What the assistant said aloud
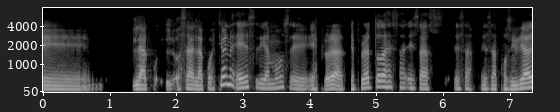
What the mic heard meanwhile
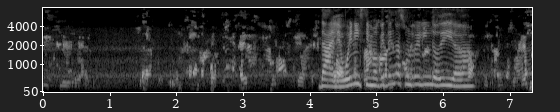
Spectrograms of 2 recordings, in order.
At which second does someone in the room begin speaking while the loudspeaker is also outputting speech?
4.1 s

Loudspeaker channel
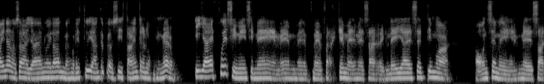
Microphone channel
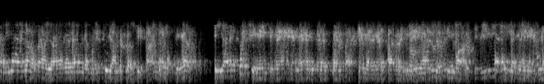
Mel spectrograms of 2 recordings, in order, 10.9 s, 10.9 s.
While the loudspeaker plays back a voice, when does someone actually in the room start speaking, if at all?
8.1 s

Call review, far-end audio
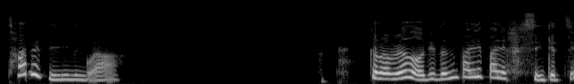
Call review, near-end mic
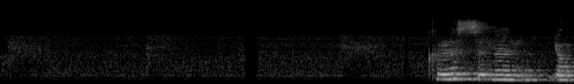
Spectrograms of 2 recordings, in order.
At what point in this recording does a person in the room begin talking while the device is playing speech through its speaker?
4.3 s

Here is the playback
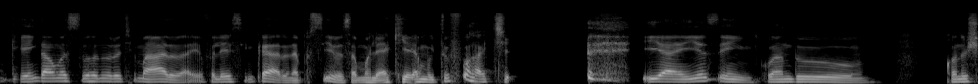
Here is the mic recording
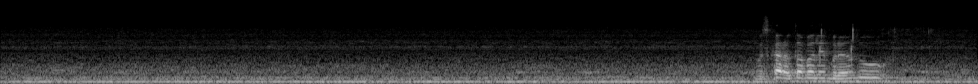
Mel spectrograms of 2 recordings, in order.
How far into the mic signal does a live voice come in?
7.5 s

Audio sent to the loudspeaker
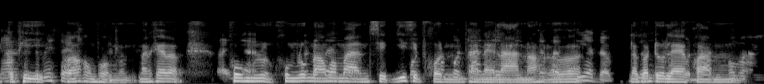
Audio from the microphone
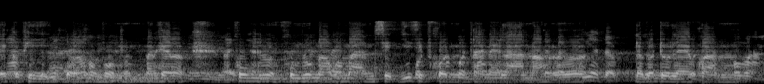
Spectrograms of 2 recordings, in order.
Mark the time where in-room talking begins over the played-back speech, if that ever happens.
0.4 s

